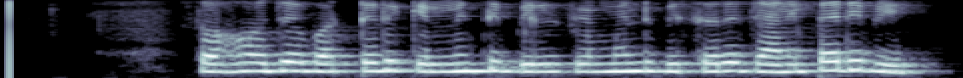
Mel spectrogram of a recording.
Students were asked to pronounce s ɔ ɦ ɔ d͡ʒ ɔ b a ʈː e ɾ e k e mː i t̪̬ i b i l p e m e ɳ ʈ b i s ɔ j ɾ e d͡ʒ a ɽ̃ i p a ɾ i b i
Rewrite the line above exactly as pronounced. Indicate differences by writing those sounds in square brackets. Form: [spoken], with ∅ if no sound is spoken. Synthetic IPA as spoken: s ɔ ɦ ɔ d͡ʒ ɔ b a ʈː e ɾ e k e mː i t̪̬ i b i l p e m e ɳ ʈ b i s ɔ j ɾ e d͡ʒ a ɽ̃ i p a ɾ i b i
